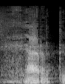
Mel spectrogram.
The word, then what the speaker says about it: Geert: Geert Wilders. – Geert. – Čte se to Geert? – No tak určitě nizozemsky neboli holandsky se to ani jinak nemůže říkat.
